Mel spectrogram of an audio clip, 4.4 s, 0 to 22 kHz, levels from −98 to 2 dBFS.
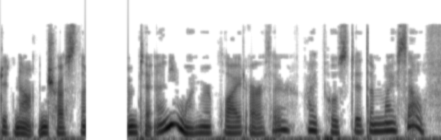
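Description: A rebuffering stall at 0.85 s halts the speech in silence until 1.28 s, about 0.43 s added, because playback outran the downloaded audio; it then resumes exactly where it stopped.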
